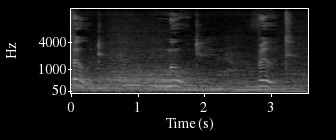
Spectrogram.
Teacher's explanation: First type, high back rounded vowels. So in American English, these sounds categorized as a short vowel, for example, as in the word food, mood, root.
